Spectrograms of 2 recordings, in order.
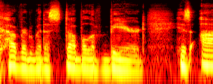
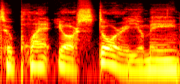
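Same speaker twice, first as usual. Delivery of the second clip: snarled, snarling. Reading fiction, a young man retorts to an old man who warned him, snarled. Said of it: "The young man snarled".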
